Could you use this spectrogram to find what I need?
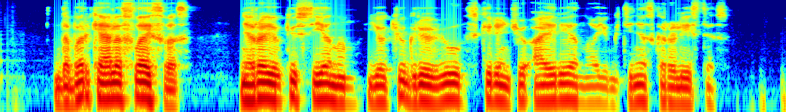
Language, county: Lithuanian, Klaipėda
